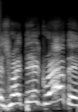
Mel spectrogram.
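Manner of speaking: high, loud coaxing; urging baby. Retold or imitated. Father urging daughter to grab toy, high and loud.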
